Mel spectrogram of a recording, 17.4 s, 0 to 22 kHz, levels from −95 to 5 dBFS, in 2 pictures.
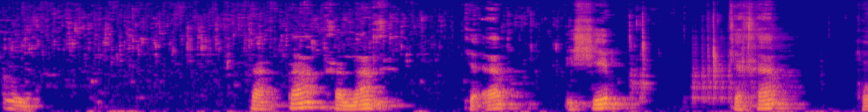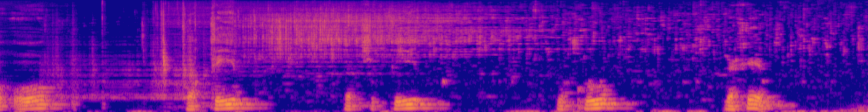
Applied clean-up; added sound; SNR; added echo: classical method Wiener filter.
